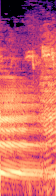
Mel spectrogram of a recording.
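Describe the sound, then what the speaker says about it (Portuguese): A cow moos in one long, steady, drawn-out call that holds for the whole moment, loud and close with rich harmonics and no talking over it. "O mugido da vaca tem um som"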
